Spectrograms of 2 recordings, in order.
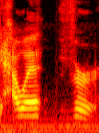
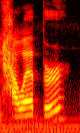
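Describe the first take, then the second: First: The middle consonant is a buzzing V sound. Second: The middle consonant is a soft B sound. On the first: The speaker calls it right. "like you're pronouncing an F" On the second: The speaker calls it wrong. "You're using a small B sound"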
